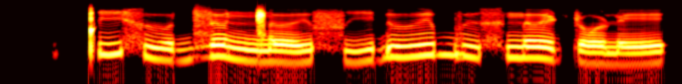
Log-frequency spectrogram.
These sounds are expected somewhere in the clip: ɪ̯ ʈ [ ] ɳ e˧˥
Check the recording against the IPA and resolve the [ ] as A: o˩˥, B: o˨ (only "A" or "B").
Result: B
